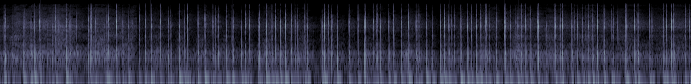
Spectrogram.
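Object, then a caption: Small cardboard phone box. A small white cardboard iPhone box with an embossed, textured lid, hollow and with unknown contents, is tapped and scratched with long pink acrylic nails. Rapid, crisp clicks and scratchy rasps run together in a dense, bright patter with a hollow, papery tone and almost no ring after each hit.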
